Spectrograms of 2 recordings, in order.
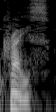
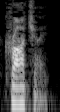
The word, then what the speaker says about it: Crace: He said, Crace. And I said, I beg your pardon. He said, it's pronounced Crace.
